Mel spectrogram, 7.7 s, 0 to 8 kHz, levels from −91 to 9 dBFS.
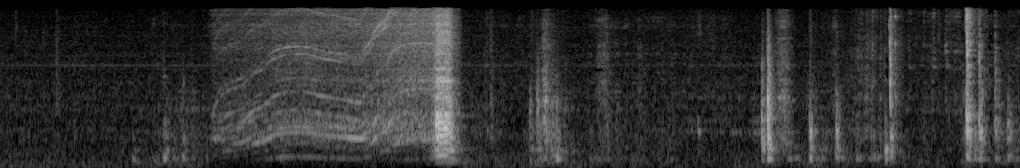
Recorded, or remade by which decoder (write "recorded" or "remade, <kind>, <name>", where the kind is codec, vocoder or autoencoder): recorded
